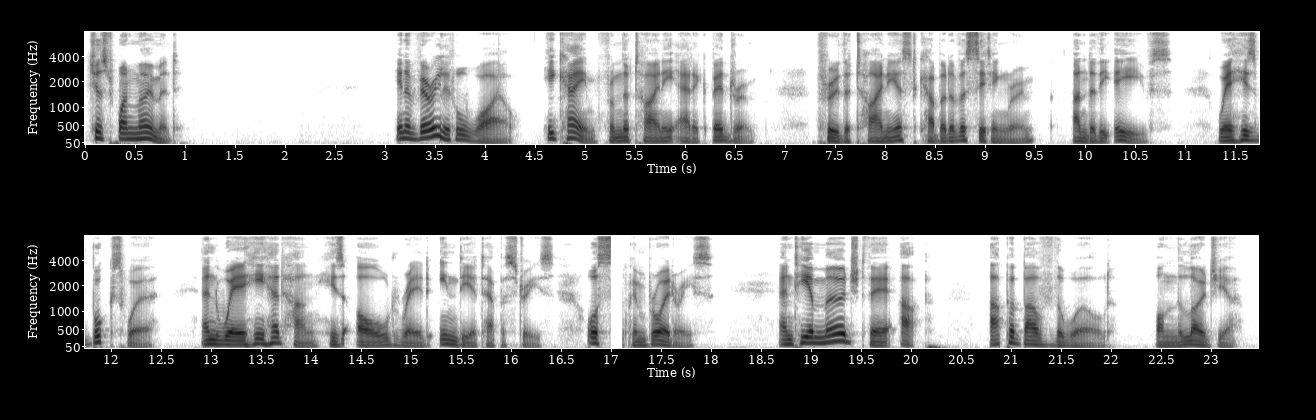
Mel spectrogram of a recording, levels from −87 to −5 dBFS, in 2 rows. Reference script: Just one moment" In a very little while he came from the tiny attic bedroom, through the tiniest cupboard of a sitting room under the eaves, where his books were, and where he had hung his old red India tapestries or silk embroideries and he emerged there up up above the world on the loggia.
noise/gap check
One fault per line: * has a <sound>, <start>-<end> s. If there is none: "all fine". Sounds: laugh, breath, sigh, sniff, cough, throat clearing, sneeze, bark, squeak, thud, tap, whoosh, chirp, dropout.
* has a dropout, 17.0-17.1 s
